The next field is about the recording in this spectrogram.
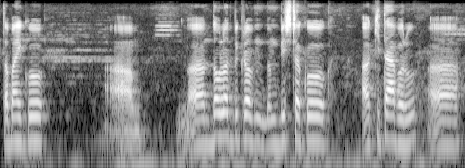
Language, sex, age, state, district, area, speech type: Nepali, male, 18-30, West Bengal, Darjeeling, rural, spontaneous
